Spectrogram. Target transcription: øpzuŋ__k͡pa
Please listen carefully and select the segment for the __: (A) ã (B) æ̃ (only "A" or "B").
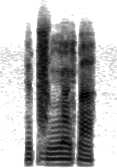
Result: A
